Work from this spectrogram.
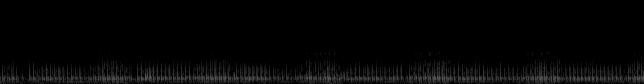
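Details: Munchkin kitten, a pet indoors, purring while falling asleep: a steady low rumbling purr with soft breathy swells roughly once a second, each inhale and exhale faintly audible.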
